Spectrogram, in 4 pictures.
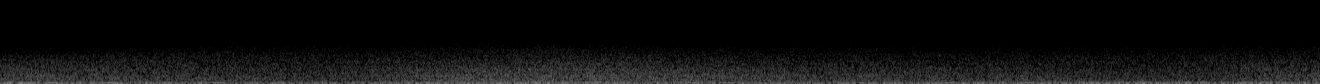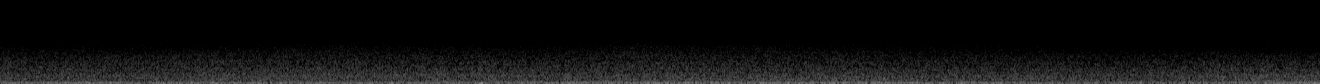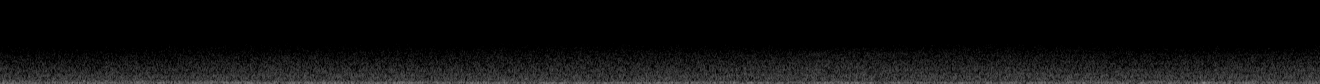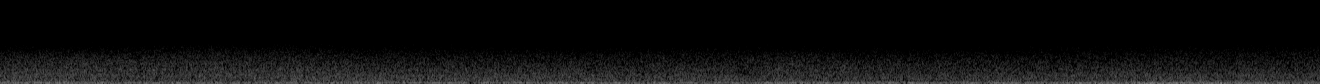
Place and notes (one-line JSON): {"title": "台東縣台東市 - The beach at night", "date": "2014-01-18 18:27:00", "description": "Sitting on the beach, The sound of the waves at night, Zoom H6 M/S", "latitude": "22.75", "longitude": "121.16", "timezone": "Asia/Taipei"}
